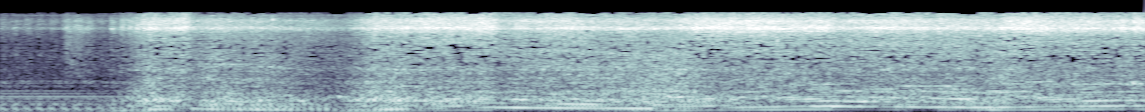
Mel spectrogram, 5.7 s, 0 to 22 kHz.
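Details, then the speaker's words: Honda Beat ESP scooter after repairing chafed wiring that shorted to the engine body (code 52) and resetting the ECM: the engine picks up cleanly on each throttle twist, pitch rising and settling smoothly with no stumble; response restored. "[Musik] motor kembali respon ya teman-teman"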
